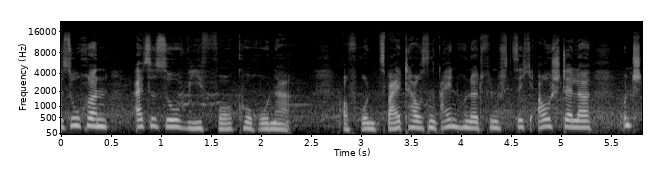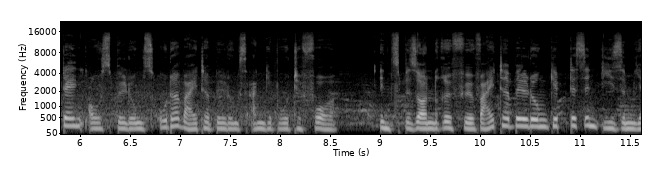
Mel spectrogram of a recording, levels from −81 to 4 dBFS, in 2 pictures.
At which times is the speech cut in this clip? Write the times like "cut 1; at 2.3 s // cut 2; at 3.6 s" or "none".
cut 1; at 3.8 s // cut 2; at 6.0 s // cut 3; at 10.0 s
